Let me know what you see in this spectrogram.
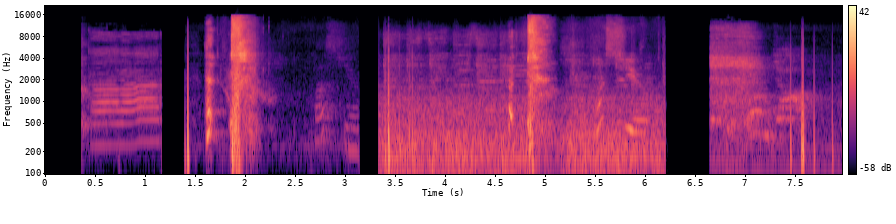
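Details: Sneeze.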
